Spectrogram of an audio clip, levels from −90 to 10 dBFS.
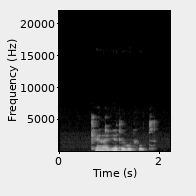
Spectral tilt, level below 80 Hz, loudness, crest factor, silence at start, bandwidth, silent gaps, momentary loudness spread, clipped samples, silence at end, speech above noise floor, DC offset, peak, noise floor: -10 dB/octave; -56 dBFS; -19 LUFS; 18 dB; 0.65 s; 6 kHz; none; 21 LU; under 0.1%; 0.35 s; 47 dB; under 0.1%; -2 dBFS; -65 dBFS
